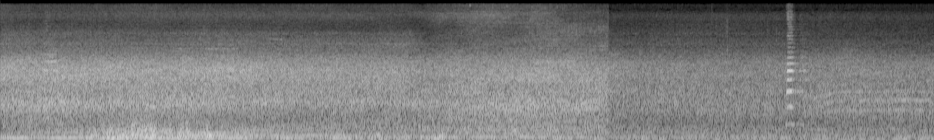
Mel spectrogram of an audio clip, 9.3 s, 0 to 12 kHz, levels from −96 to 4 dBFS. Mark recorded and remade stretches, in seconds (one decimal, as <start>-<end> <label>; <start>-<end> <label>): 0.0-9.3 remade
